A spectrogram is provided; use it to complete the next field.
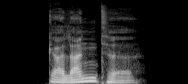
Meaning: inflection of galant: 1. strong/mixed nominative/accusative feminine singular 2. strong nominative/accusative plural 3. weak nominative all-gender singular 4. weak accusative feminine/neuter singular
- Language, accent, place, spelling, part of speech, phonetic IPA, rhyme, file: German, Germany, Berlin, galante, adjective, [ɡaˈlantə], -antə, De-galante.ogg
